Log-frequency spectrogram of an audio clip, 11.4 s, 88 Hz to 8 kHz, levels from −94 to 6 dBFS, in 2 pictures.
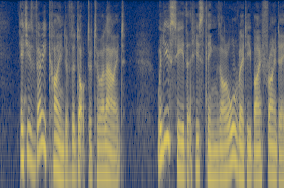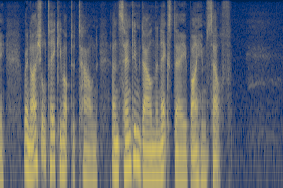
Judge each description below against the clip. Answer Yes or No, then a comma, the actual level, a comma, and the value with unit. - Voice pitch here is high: No, low, 120 Hz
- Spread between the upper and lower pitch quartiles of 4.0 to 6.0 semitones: Yes, average, 5.0 semitones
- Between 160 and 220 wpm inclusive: Yes, average, 200 wpm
